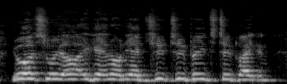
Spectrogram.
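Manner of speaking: hammed-up British banter, loud and high; British accent. Tarot reader mimicking British small talk, hammed-up British accent. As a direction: call it out in a mock British accent. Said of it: "Yeah, that's British accent".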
